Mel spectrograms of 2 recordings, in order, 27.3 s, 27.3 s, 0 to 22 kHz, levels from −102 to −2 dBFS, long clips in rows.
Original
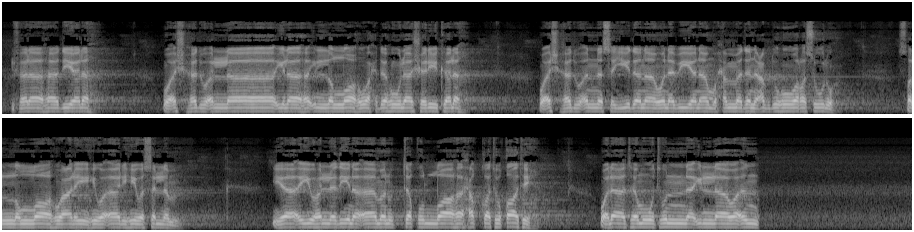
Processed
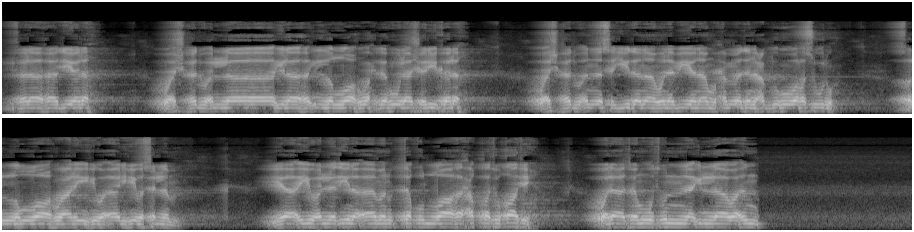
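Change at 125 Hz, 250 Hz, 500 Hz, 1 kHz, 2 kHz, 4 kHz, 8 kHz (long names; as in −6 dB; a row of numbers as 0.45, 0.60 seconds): −1.5, −0.5, +1.0, +2.0, +2.0, +3.0, +5.0 decibels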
